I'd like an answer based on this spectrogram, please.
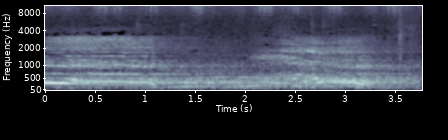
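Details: Rutting red deer recorded in Poland in 2020: a hoarse, lowing roar that begins strongly, dips, then surges again in a second groaning phrase near the end.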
